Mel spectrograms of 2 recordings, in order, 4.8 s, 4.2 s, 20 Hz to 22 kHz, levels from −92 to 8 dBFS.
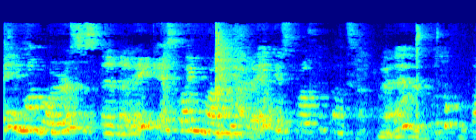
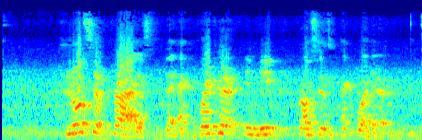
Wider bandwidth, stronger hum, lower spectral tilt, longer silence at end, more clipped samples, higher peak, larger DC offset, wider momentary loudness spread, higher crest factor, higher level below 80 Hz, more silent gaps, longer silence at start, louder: second, 11.5 kHz vs 16 kHz; neither; second, -3.5 dB/octave vs -6 dB/octave; about the same, 0 s vs 0 s; neither; about the same, -6 dBFS vs -4 dBFS; neither; first, 14 LU vs 11 LU; about the same, 18 dB vs 14 dB; second, -56 dBFS vs -42 dBFS; neither; about the same, 0.05 s vs 0.05 s; second, -24 LUFS vs -17 LUFS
